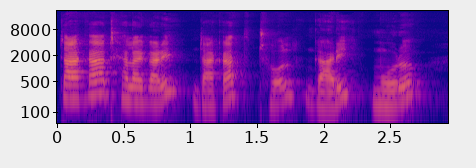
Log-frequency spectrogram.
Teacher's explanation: জীভের ডগা মূর্ধার সঙ্গে লেগে বায়ুপথে বাধা সৃষ্টি করে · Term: মূর্ধন্য ব্যঞ্জন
